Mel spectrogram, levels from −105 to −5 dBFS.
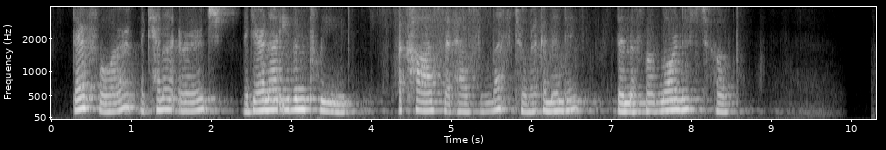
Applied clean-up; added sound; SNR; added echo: neural separator model SepFormer DNS4.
